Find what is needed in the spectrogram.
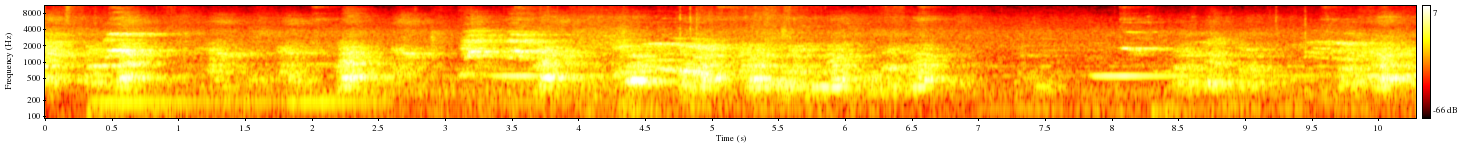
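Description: Shelter dogs barking and yipping from the kennels, many short calls overlapping throughout, easing off briefly a few seconds before the end.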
